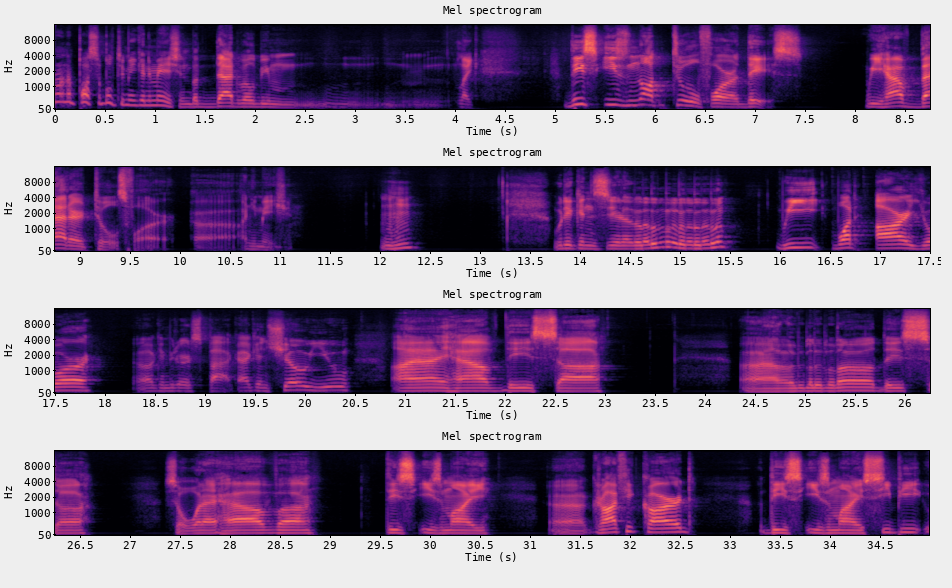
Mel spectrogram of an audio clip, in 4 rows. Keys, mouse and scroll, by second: 14.5 scroll down 1, 16.7 click, 16.8 click, 19.3 click, 19.4 click.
